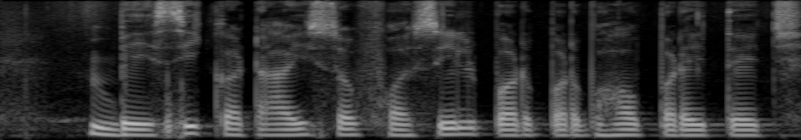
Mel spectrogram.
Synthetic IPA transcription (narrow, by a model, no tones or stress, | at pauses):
besikəʈaisə̃pʰəsilpəɾpəɾəbʱawpəɽət̪ət͡ʃʰ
